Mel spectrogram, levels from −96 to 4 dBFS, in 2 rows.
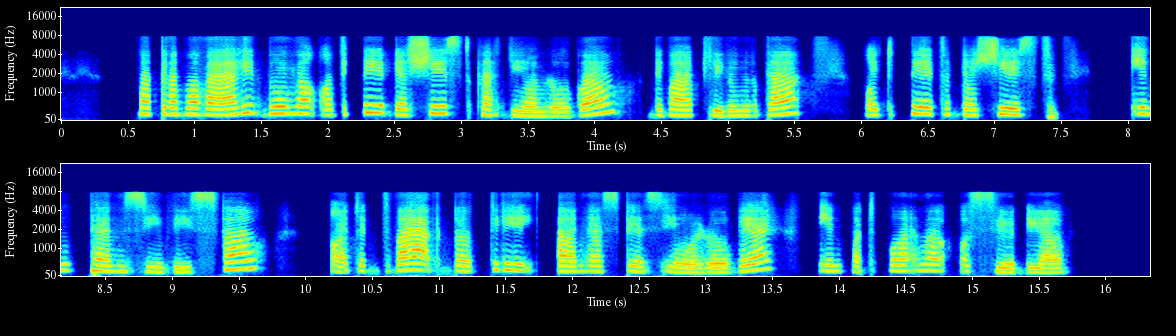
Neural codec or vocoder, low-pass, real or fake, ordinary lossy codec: codec, 16 kHz, 0.5 kbps, FreqCodec, smaller model; none; fake; none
